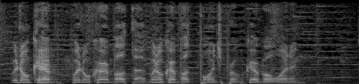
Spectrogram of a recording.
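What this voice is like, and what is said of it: Imitates another person's voice. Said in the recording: “It's a bad impression.”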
